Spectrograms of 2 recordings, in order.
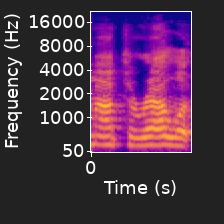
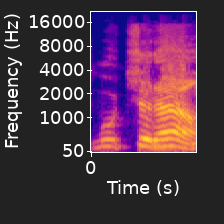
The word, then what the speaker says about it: mozzarella: New York Italian like saying like it's not mozzarella, it's mozzarella, Mozzarella.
